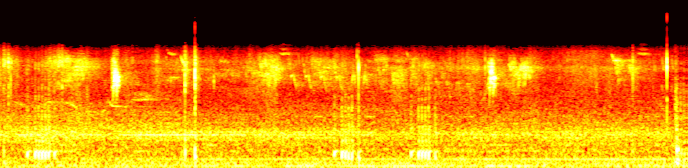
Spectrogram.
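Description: Small birds chirping now and then over a steady faint background, with a few sharp light clicks and knocks.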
